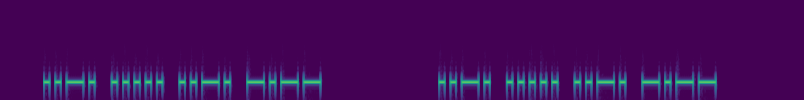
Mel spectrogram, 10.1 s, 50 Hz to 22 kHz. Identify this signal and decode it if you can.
Morse code, heard as a keyed tone, about 17 wpm, 700 Hz. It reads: F5FY F5FY
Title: DXCC-100 Call Signs - 4 Characters - Repeated 2x - 17wpm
